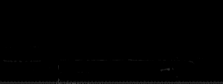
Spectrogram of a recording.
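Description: Near silence: a steady low hum under faint, thin whistling tones that waver in pitch, with a small tick about half a second in.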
